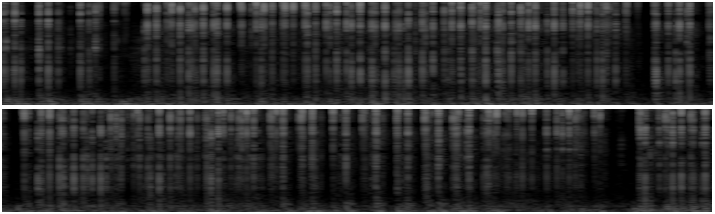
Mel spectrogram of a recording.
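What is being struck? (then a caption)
Small hard plastic toy figure. A small blue hard plastic Stitch figurine, held in the hands, is rapidly scratched and tapped with long pink acrylic nails. The result is a quiet, dense stream of bright, dry clicks and raspy scratches with almost no low end, and each tap dies away instantly.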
